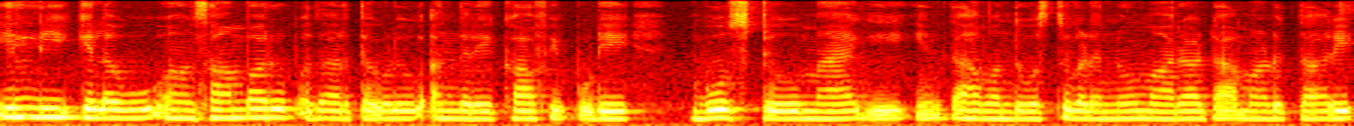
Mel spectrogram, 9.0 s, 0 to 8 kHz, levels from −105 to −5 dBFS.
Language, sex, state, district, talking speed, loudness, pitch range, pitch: Kannada, female, Karnataka, Chamarajanagar, 95 wpm, -18 LUFS, 175-195 Hz, 180 Hz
